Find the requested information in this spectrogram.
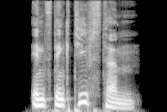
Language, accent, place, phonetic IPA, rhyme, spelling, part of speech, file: German, Germany, Berlin, [ɪnstɪŋkˈtiːfstəm], -iːfstəm, instinktivstem, adjective, De-instinktivstem.ogg
- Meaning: strong dative masculine/neuter singular superlative degree of instinktiv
